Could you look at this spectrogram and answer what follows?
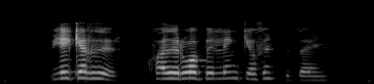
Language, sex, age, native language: Icelandic, male, 11, Icelandic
